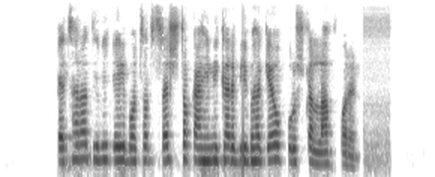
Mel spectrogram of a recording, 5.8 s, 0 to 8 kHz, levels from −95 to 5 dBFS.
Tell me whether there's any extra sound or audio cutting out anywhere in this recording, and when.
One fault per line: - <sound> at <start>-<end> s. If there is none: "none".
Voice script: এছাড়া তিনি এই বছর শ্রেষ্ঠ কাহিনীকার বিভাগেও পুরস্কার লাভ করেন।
none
